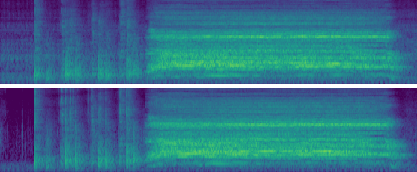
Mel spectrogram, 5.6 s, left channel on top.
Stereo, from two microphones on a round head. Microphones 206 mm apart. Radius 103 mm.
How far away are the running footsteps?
About 1.0 m.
